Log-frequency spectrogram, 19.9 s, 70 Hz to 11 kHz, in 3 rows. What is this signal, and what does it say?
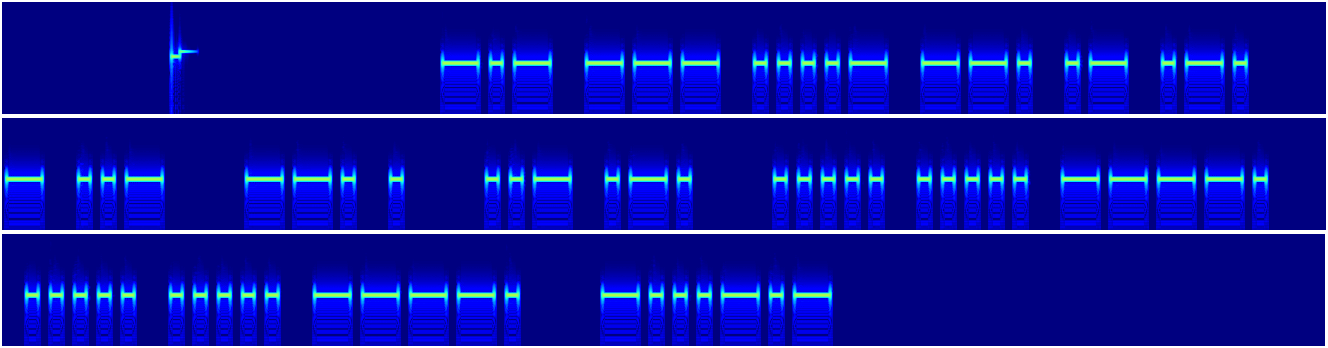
Morse code, heard as a keyed tone, about 20 wpm, 700 Hz. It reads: KO4GAR TU GE UR 559 559 <BK>
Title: POTA QSO Practice - 20wpm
